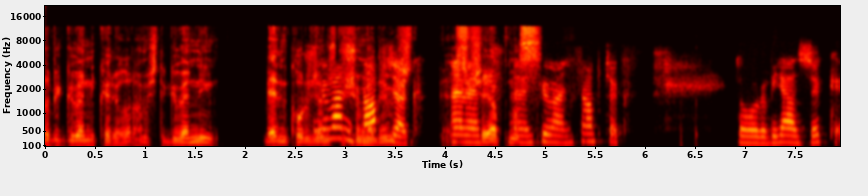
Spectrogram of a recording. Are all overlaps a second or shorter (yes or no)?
no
